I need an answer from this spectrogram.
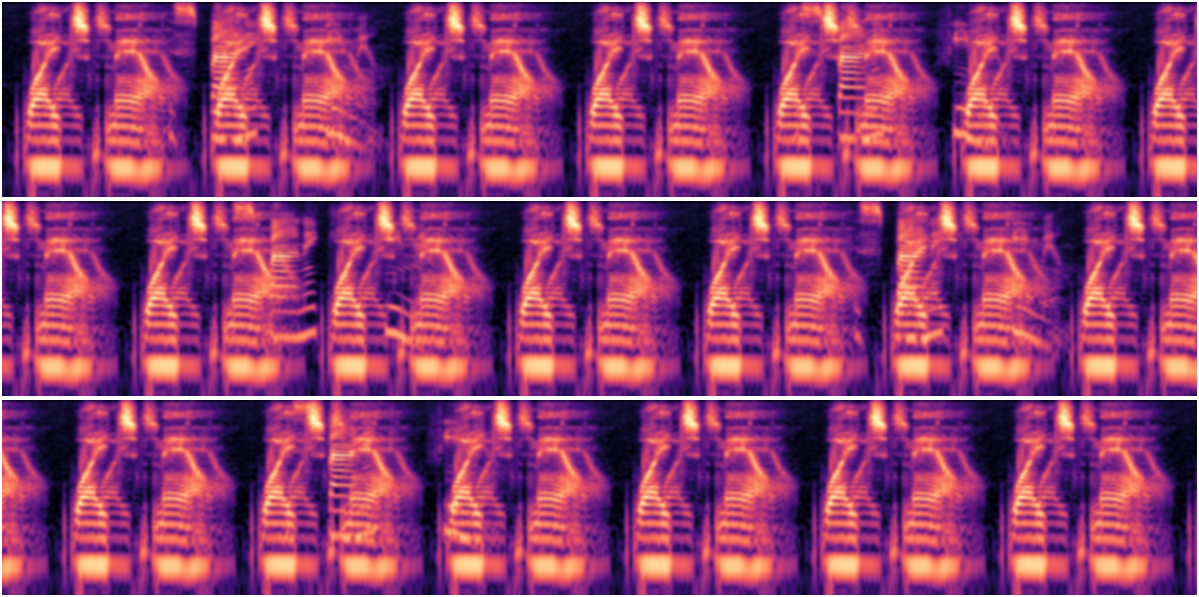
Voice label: sound portraits white male hispanic female; Sound portraits DCAC Washington DC 2005 Audio installation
